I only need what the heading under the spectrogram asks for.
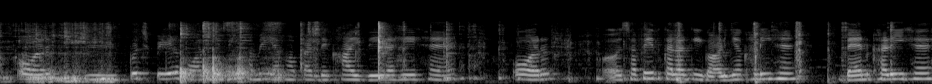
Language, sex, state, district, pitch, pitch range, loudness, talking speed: Hindi, female, Bihar, Purnia, 235 Hz, 220-260 Hz, -26 LUFS, 155 wpm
